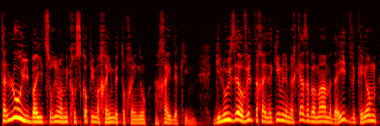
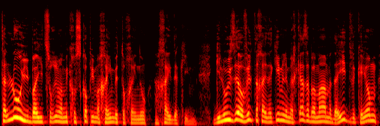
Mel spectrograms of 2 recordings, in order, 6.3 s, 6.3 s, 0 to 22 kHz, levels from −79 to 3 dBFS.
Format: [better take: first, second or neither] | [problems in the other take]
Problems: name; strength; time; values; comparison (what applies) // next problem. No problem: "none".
neither | none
